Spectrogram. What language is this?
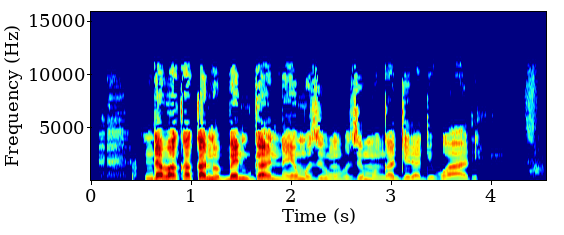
Ganda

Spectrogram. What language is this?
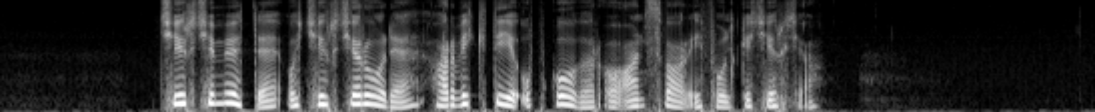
Norwegian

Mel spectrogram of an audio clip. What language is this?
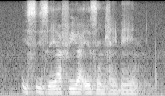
Zulu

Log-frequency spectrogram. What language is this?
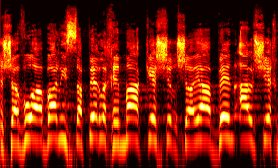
Hebrew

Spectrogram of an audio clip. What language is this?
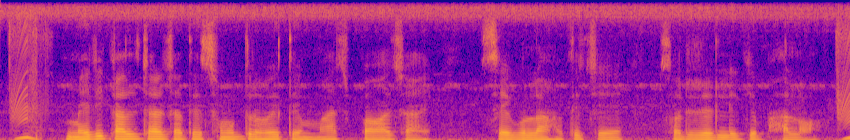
Bangla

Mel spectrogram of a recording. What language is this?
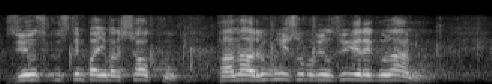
Polish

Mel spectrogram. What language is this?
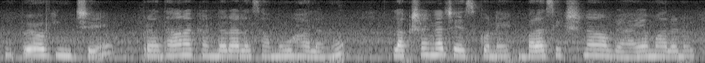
Telugu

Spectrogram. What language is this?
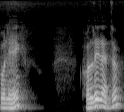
Nepali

